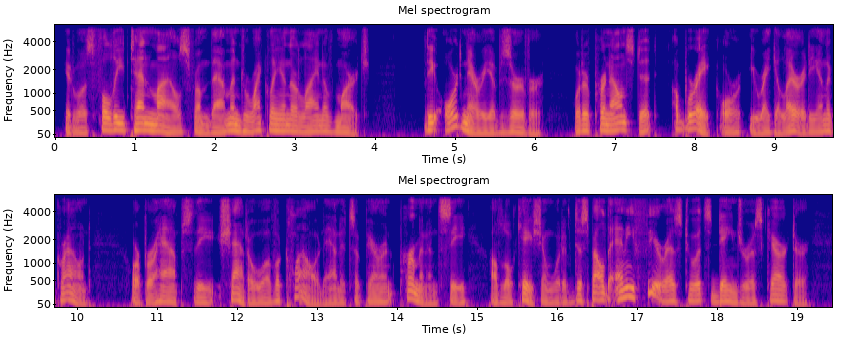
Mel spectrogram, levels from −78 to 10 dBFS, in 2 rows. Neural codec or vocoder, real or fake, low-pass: none; real; 5.4 kHz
